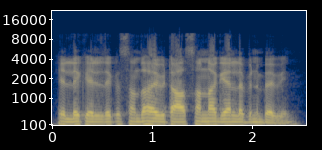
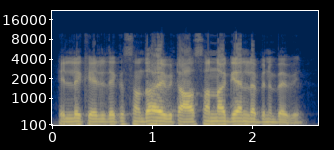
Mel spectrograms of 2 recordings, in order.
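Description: Both takes have the same delivery.

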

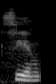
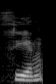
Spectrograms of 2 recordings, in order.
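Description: The two takes are said the same way.

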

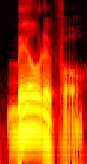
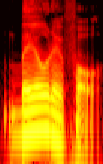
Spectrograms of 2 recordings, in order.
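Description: The two takes are said the same way.

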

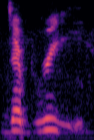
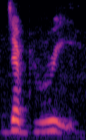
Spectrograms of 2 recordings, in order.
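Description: Both takes have the same delivery.

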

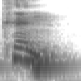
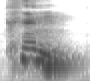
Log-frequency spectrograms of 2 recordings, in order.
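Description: Both takes have the same delivery.

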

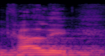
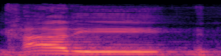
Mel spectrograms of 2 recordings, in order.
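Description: First: The middle consonant is an L sound. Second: The middle consonant is an R sound. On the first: "we don't say Kali" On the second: "they mix their R's and L's, so we don't say Kali, we say Kari"

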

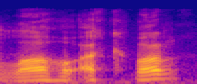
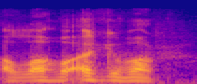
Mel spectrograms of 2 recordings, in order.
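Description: First: The consonant before b is a k sound. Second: The consonant before b is a g sound. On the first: The speaker calls it right. "هذا هو النطق الصحيح لهذه الكلمة" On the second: The speaker calls it wrong. "فينطق الكاف جيم"

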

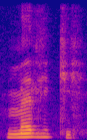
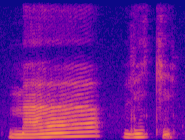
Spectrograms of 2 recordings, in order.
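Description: First: The first vowel is kept short. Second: The first vowel is drawn out long. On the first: "elle n'y est pas. On dit direct" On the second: "Ici, tu vois, la prolongation"

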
